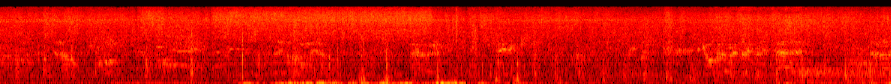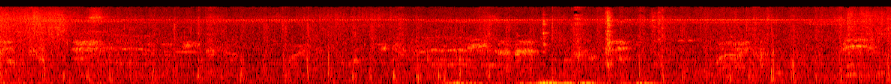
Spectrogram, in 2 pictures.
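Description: Footsteps crunch on dry ground and grass.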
